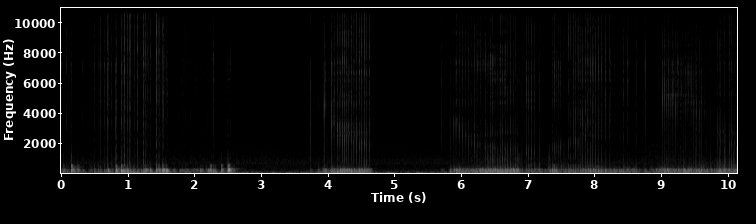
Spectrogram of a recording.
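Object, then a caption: Steel wire-mesh microphone grille scratched with a brush handle. The tip of a thin black makeup brush handle, held by fingertips, is scratched and dragged across the hollow, domed steel wire-mesh grille of a large Blue Yeti-style condenser microphone. It makes dense, muffled scratching and rumbling bursts that sit mostly in the low range, with a couple of brief quieter pauses between the passes.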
